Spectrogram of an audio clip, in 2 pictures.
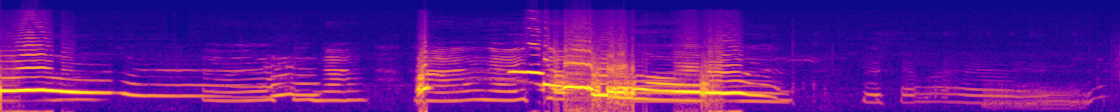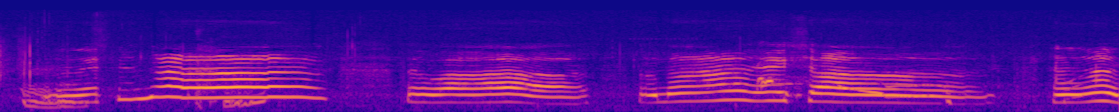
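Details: A vocal pet rat terrier, a male, howls along during a practice session. Long tones swoop and wobble in a series of separate phrases, with brief yips, a loud noisy burst near the middle and music underneath.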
